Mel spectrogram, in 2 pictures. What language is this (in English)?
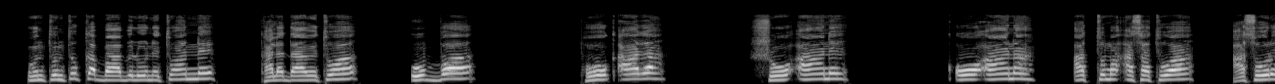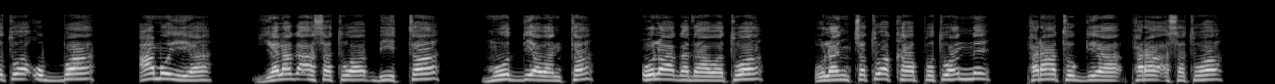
Dawro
